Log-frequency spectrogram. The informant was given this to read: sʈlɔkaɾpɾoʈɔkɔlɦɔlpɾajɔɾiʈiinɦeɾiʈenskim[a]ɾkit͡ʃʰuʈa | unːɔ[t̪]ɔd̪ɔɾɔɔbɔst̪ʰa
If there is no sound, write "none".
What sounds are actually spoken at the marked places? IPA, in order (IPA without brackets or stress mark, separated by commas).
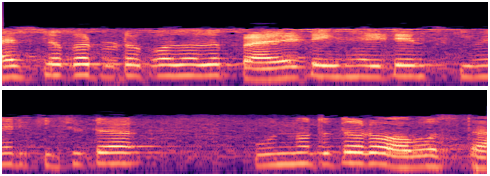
e, t̪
